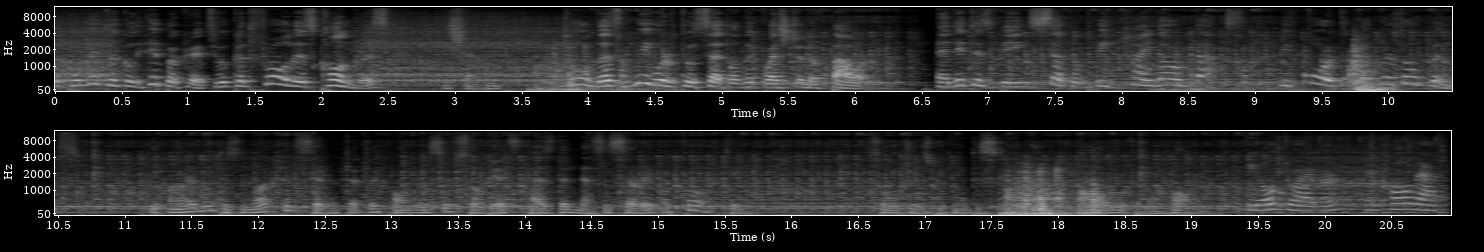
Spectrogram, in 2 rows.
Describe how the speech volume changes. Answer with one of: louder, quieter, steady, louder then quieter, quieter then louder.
quieter.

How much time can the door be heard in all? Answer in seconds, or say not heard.
4 s.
